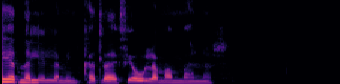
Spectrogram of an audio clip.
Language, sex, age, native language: Icelandic, female, 40-49, Icelandic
